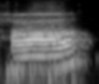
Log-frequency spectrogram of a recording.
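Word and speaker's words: حاء: And the next letter is Ha. Ha. From the throat. Make the sound come out from your throat. Ha. Ha. Ha. Ha. Very good. Very good. And the next letter is Ha.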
